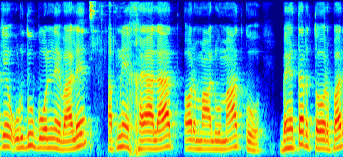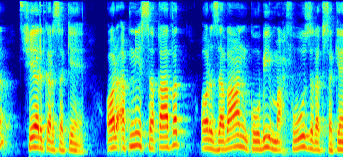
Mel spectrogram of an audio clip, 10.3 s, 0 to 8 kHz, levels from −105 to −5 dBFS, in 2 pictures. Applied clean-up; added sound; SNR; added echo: neural mask model Resemble Enhance denoiser.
